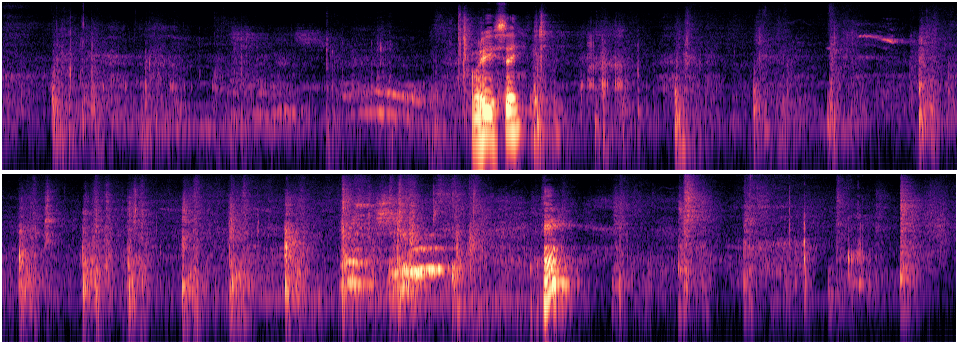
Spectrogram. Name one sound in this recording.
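Footsteps crunch on debris and echo through a large empty hall.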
